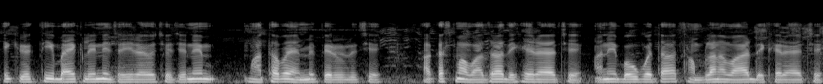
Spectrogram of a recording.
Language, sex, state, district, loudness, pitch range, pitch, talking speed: Gujarati, male, Gujarat, Gandhinagar, -18 LUFS, 110-125 Hz, 115 Hz, 190 wpm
